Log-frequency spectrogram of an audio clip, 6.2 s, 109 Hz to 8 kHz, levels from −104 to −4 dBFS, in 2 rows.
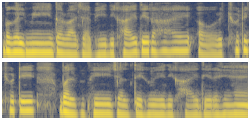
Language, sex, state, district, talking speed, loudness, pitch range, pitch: Hindi, female, Bihar, Kishanganj, 175 wpm, -19 LUFS, 155-185 Hz, 160 Hz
